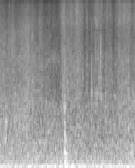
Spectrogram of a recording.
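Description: Water splashes and drips as a man lifts a wire trap from the water.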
